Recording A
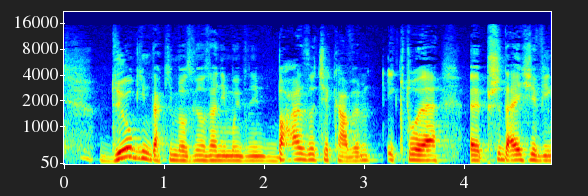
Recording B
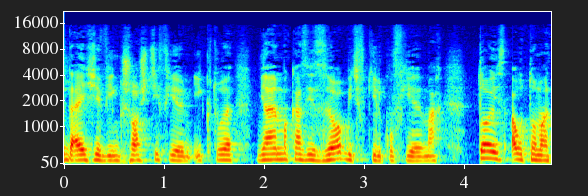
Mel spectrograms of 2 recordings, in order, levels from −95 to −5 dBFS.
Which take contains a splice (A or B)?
A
